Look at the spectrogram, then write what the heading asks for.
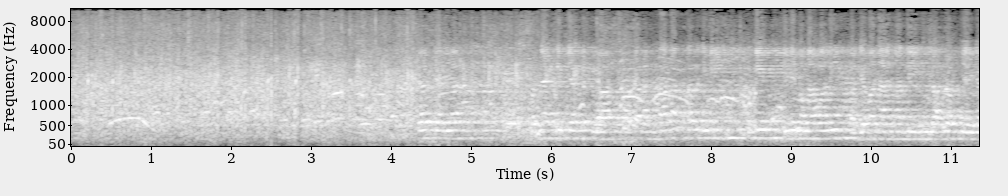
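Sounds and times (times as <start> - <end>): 
audience applause at a gathering: 0.0 - 7.1
speech: 4.4 - 5.0, 5.8 - 11.3.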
